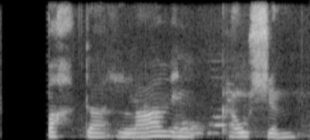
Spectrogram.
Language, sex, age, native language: Icelandic, male, 10, Icelandic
